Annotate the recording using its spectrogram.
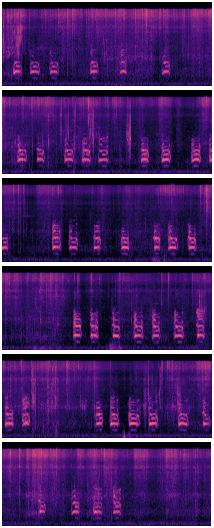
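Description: A beagle barking over and over in quick runs of short, high yelps, about three or four a second, with brief pauses between the runs.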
